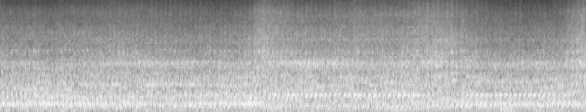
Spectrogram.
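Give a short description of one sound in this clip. Tall grass and brush swish against a moving vehicle.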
